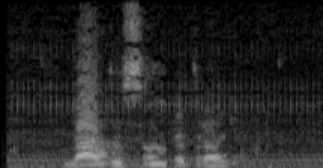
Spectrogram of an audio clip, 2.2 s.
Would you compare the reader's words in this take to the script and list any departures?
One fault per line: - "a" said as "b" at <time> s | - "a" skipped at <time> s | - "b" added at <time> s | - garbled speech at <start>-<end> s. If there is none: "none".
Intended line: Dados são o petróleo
none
